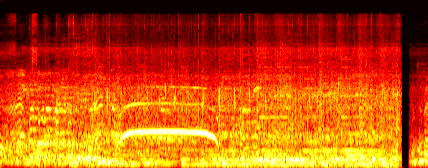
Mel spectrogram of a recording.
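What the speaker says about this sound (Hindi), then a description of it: "एक बार जोरदार तालियां" Hall of NEET exam students bursts into loud applause and cheering, a dense roar of clapping and shouts with a sustained tone sweeping through the middle, staying loud throughout and cutting off abruptly near the end.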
